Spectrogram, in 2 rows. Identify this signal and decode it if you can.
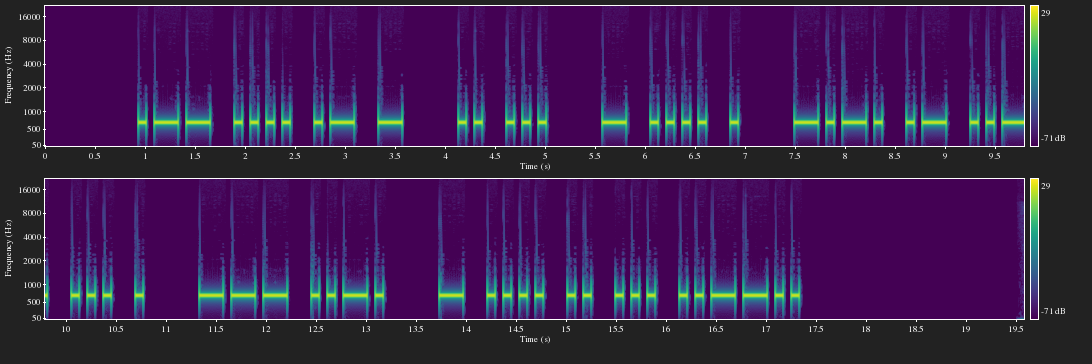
Morse code, heard as a keyed tone, about 15 wpm, 700 Hz. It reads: WHAT IS THE CAUSE OF THIS?
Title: Sentences from Top 1000 Words - Review Part 1 - 15wpm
